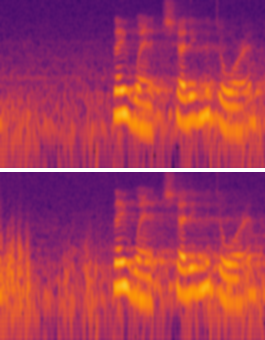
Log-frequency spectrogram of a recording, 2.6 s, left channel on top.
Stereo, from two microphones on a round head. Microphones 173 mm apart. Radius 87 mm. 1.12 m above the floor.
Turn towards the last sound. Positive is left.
turn(degrees=10)  # may be behind; listen again after turning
